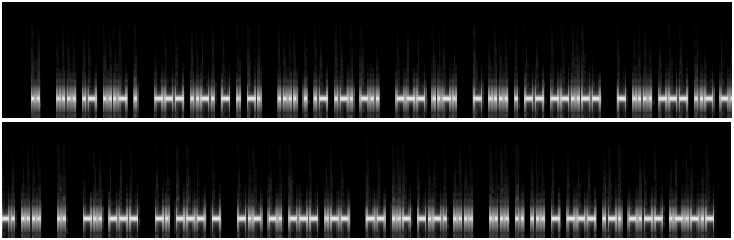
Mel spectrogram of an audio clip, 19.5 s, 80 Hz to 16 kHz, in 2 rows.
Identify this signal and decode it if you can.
Morse code, heard as a keyed tone, about 36 wpm, 700 Hz. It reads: I HAVE OFTEN HEARD OF THEM, THOUGH I DO NOT KNOW MUCH HISTORY.
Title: Sentences from Top 1000 Words - Review Part 2 - 35wpm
